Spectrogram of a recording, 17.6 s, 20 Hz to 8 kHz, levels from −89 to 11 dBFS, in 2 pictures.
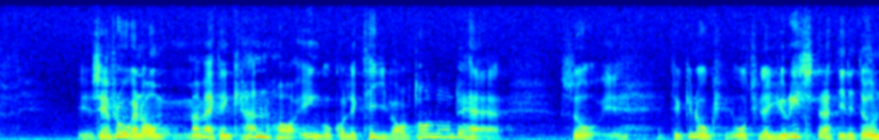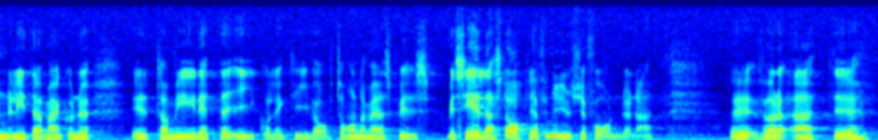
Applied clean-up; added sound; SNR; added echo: none; none; none; none.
